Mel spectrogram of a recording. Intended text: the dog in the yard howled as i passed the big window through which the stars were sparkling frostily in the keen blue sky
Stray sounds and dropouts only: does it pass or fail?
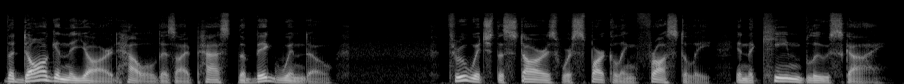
pass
